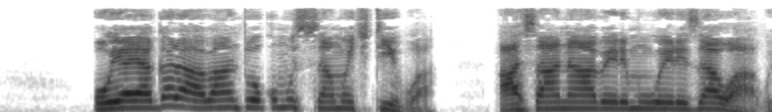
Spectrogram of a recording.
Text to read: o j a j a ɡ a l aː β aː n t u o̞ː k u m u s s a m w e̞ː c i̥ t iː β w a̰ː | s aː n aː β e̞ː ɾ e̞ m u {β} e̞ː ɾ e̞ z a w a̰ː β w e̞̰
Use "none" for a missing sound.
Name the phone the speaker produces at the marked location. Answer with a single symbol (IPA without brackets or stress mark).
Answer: w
